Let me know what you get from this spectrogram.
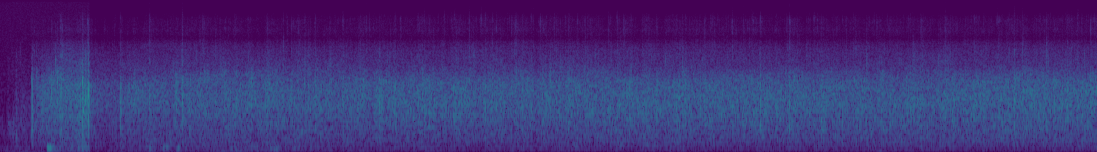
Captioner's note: applause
